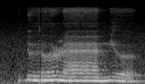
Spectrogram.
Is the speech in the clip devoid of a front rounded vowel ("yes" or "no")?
yes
